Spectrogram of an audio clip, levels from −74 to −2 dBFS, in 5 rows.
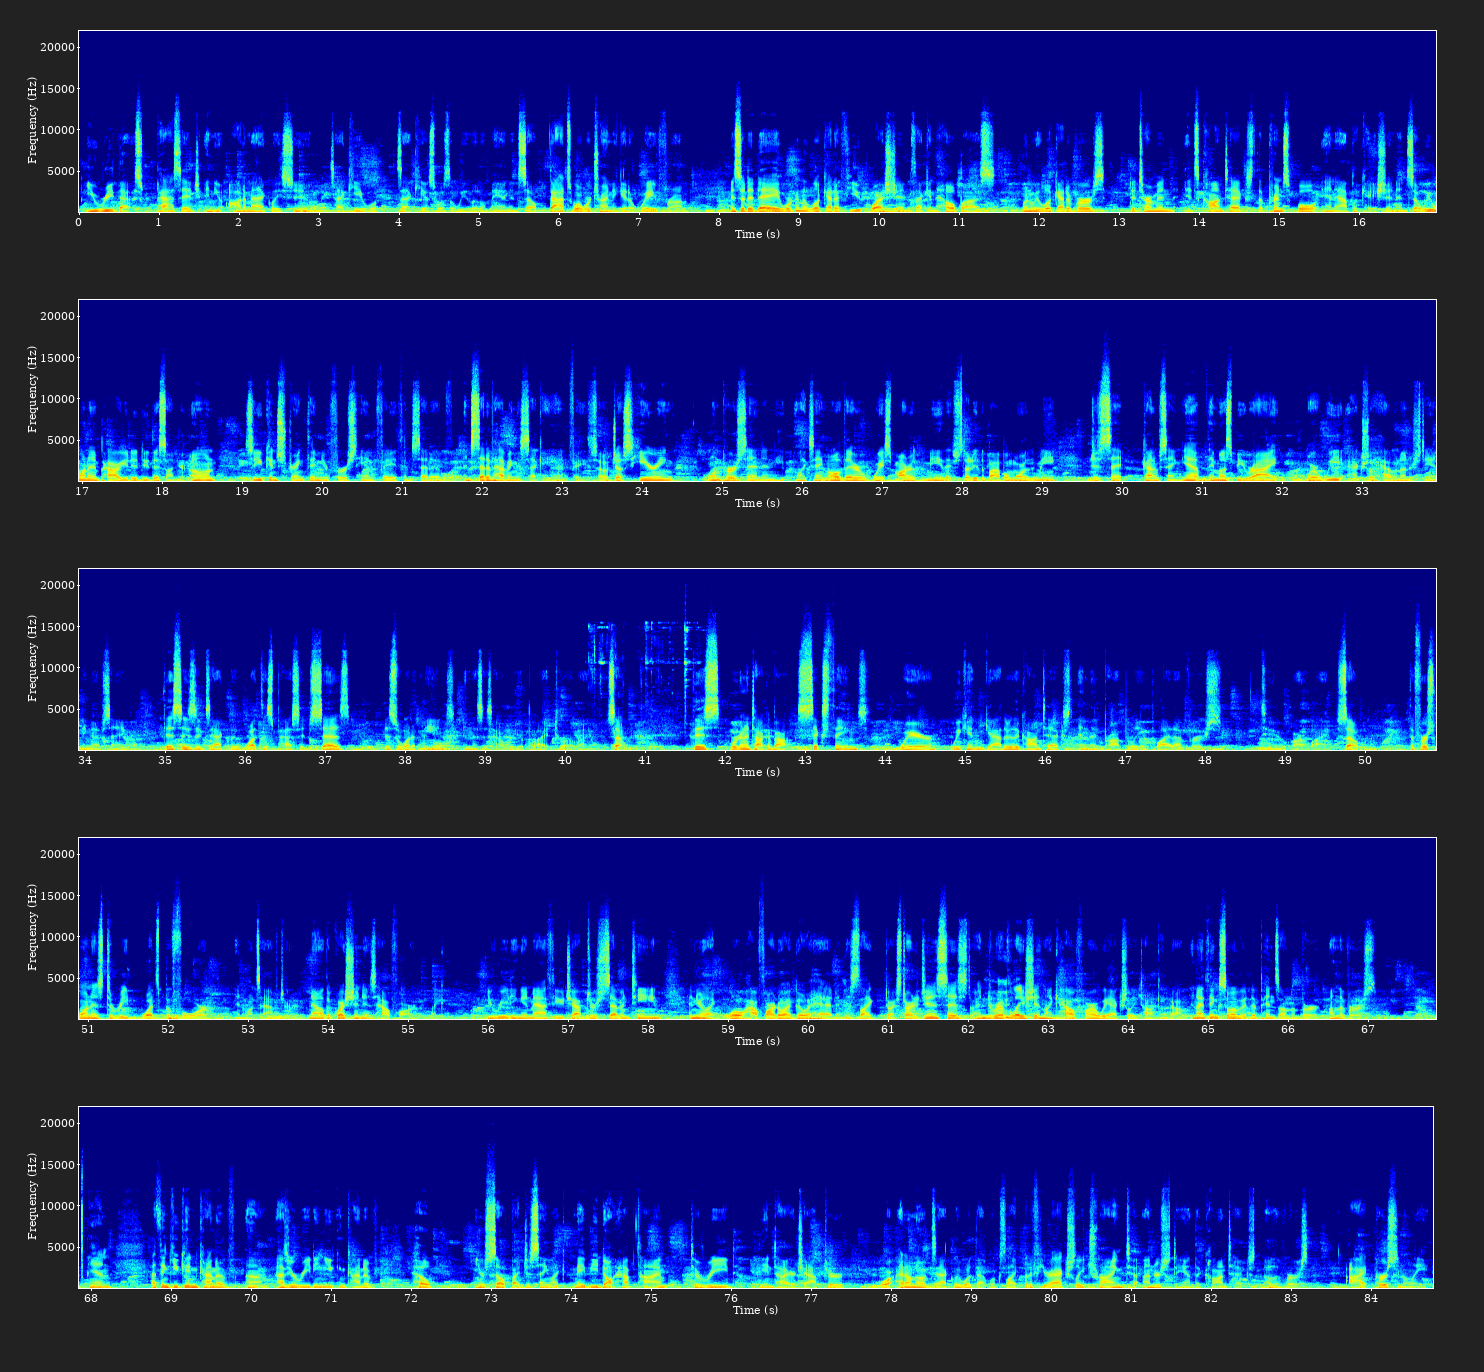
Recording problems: chatter from many people; loud; throughout; 9 dB below the speech
jangling keys; faint; from 40 to 42 s; peak 10 dB below the speech

